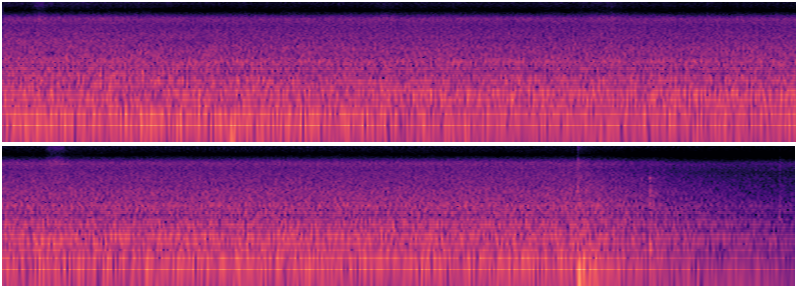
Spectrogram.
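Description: An electric heater fan whirs and hums steadily, then cuts off.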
